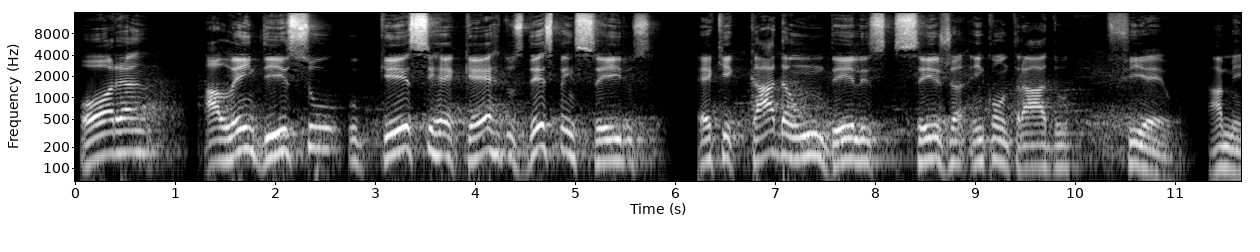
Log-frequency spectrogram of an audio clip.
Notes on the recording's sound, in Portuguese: Culto presencial e transmitido ao vivo no domingo (07/11/2021) à noite (18h), com público limitado a 80% conforme novo decreto do governo do estado de PE devido à Pandemia da COVID-19.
